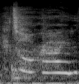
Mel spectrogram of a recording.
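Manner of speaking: high, loud, reassuring mock yell.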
